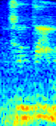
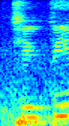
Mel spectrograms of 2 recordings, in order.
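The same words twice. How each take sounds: First: The i vowel is kept short. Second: The i vowel is drawn out long. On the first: The speaker calls it right. "चिति बोलिए" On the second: The speaker calls it wrong. "चिति नहीं बोलना है, बड़ी की आ जाएगी ना तो अशुद्ध हो जाएगा"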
